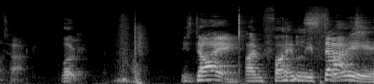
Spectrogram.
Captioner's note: hand thuds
